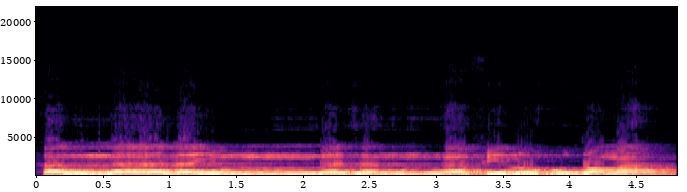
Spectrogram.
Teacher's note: Nah, ini ada tak marbutoh. Tak marbutoh disukunkan berubah menjadi huruf ha ya, ha besar.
